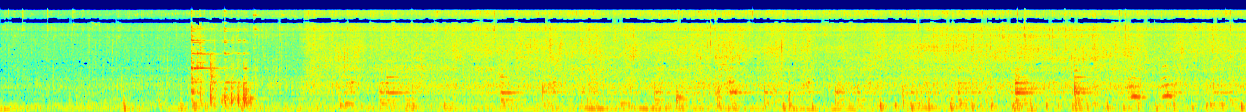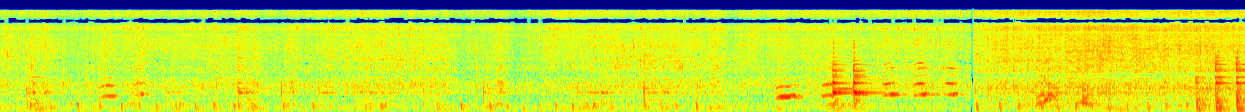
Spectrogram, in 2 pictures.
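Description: Egg Manchuria sizzling in a cast-iron skillet as its cornflour-slurry sauce cooks down, stirred with a metal spatula that scrapes and clinks against the pan. There is a knock about two seconds in and a run of clinks near the end, where the sizzle grows louder.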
